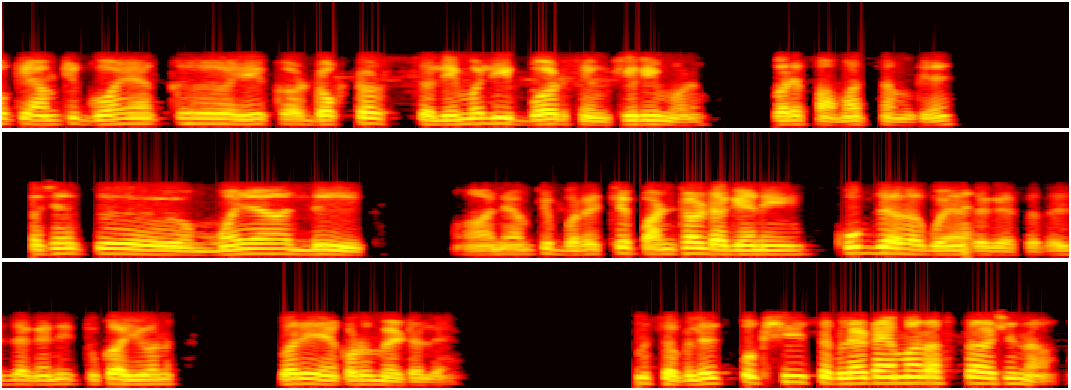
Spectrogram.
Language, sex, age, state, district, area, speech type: Goan Konkani, male, 60+, Goa, Canacona, rural, conversation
